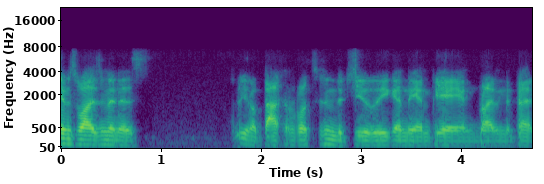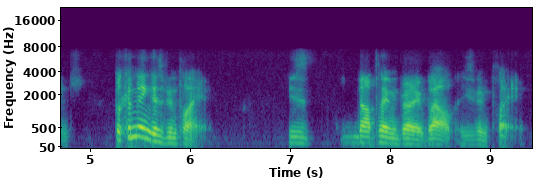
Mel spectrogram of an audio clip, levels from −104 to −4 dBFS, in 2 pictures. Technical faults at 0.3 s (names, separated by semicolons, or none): AMR wideband (HD Voice) codec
